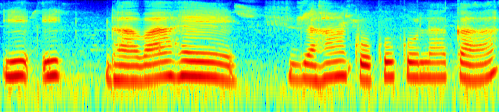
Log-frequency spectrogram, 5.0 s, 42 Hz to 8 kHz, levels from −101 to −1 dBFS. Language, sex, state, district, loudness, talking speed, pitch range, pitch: Hindi, female, Odisha, Sambalpur, -15 LUFS, 95 wpm, 195-225 Hz, 215 Hz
